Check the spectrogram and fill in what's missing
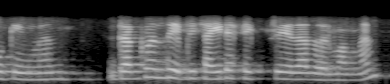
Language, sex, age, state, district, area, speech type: Tamil, female, 18-30, Tamil Nadu, Erode, rural, conversation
